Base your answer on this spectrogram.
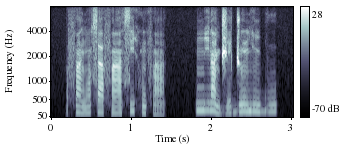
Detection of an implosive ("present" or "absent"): absent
